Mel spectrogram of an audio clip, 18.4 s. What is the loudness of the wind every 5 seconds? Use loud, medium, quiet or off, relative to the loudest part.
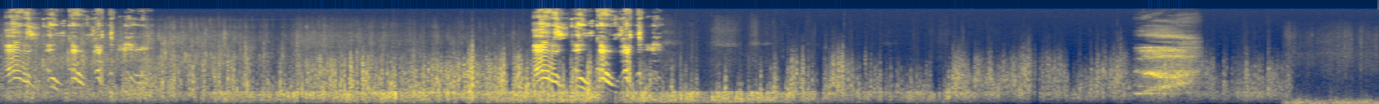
loud, loud, medium, quiet.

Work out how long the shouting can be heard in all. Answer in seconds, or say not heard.
5 s.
